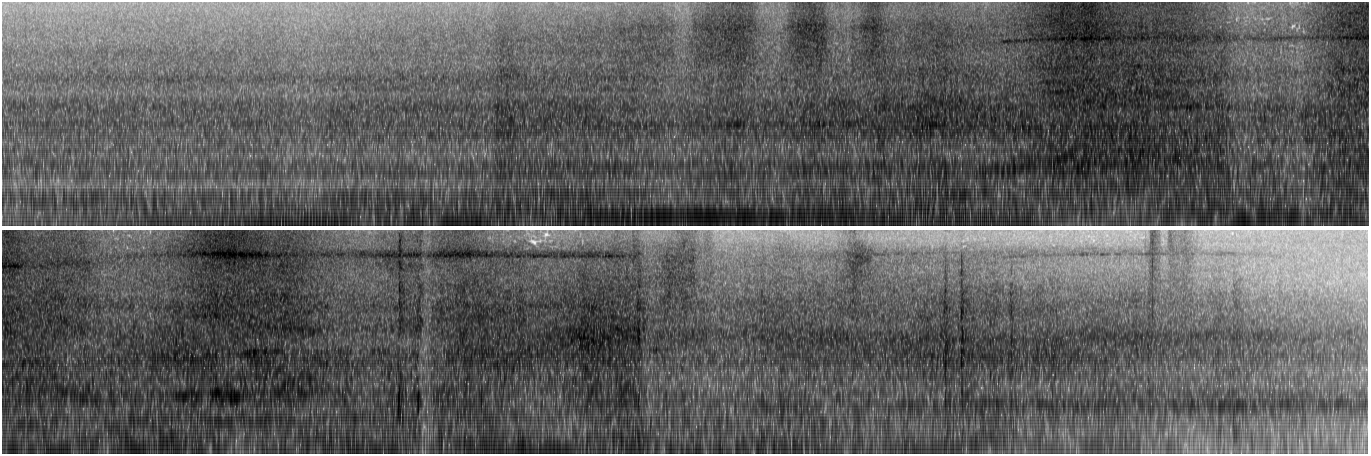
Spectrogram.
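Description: Diesel express train going past: a low engine drone with wheels rumbling on the rails, building as it comes alongside and fading as it pulls away near the end.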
